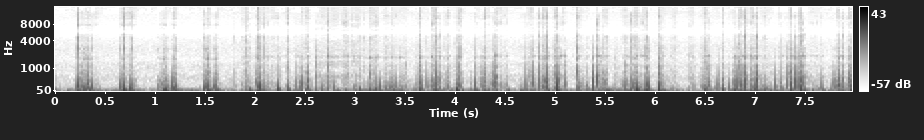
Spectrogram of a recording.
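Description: Fingernails tap the white resin teeth of a clear acrylic full-jaw dental model in a quick, uneven series of short, dry taps. Each tap is muffled and low-heavy, dying away almost instantly, with soft scratchy contact in between.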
